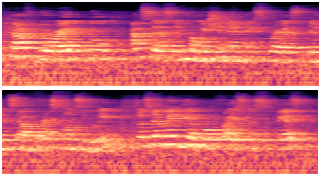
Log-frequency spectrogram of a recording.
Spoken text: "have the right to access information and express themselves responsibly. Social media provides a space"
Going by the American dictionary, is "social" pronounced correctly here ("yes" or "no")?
no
